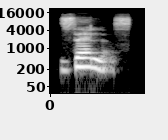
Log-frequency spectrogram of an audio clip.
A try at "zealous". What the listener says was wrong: Yes.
